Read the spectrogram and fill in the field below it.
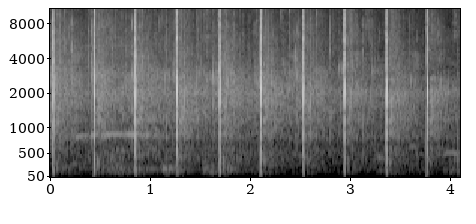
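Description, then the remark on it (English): A church audience claps for children as they make their way to kids' ministry, a steady, even rhythm of about ten sharp claps over a soft continuous crowd murmur, with no one speaking. “Let's just keep clapping for them. Come on, let's clap for our kids.”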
